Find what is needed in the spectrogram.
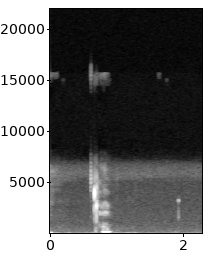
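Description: A sharp computer-mouse click, followed at once by a short spoken "okay", then a faint tick near the end over quiet room tone.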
